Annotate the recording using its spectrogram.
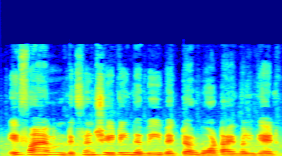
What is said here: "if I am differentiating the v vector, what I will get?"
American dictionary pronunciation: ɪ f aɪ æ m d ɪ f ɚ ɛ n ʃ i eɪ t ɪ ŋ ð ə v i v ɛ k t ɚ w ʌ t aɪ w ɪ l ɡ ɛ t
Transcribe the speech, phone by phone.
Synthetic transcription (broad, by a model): ɪ f aɪ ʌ m d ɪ f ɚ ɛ n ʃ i eɪ t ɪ ŋ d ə v i v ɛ k t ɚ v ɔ t aɪ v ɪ l ɡ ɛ t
